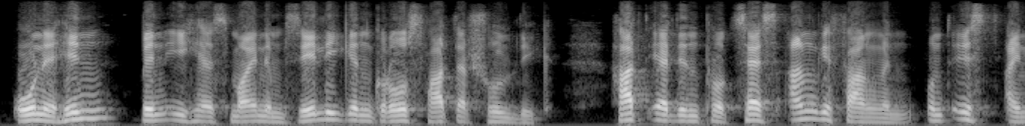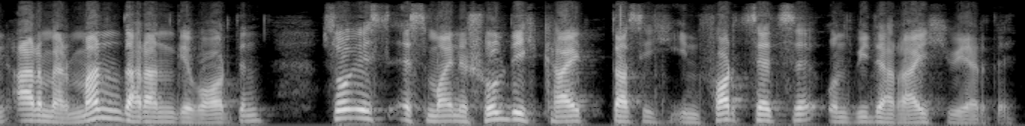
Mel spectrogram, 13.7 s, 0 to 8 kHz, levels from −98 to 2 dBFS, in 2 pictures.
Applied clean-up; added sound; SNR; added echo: none; none; none; none.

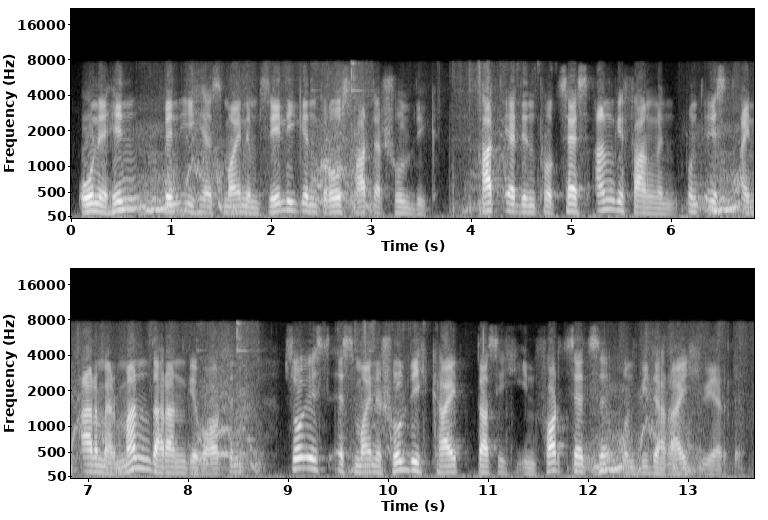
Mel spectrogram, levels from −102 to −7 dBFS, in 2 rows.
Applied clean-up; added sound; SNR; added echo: none; Zipper (clothing); 13 dB; none.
